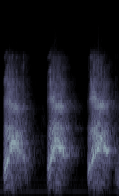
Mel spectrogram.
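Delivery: high, loud imitated grunts of a wrestler pumping himself up; imitated psych-up yells. Coach imitating his wrestler psyching himself up with high yells. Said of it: "He starts going, you know, like".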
